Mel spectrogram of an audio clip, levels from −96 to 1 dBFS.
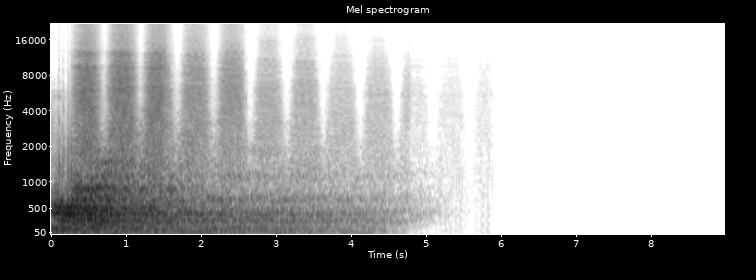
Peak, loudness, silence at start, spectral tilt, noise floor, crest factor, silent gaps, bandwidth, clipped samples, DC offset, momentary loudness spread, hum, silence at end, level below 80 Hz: -2 dBFS; -16 LUFS; 0 s; -6 dB/octave; -73 dBFS; 18 dB; none; over 20 kHz; under 0.1%; under 0.1%; 25 LU; none; 5.3 s; -38 dBFS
